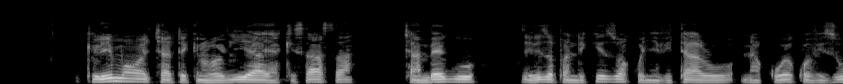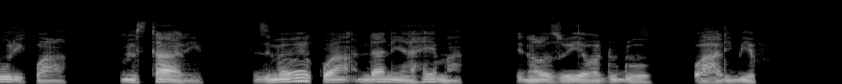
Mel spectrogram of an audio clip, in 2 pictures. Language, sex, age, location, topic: Swahili, male, 25-35, Dar es Salaam, agriculture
